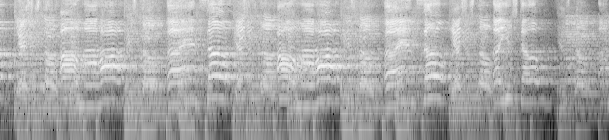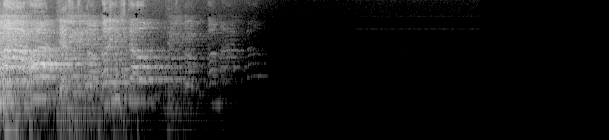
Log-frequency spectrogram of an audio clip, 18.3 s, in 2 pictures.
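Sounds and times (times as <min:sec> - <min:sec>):
doo-wop singing: 0:00.0 - 0:12.6.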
